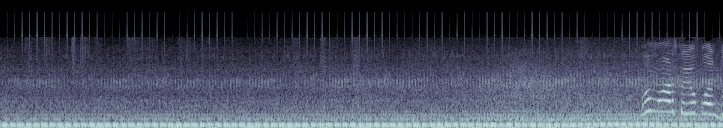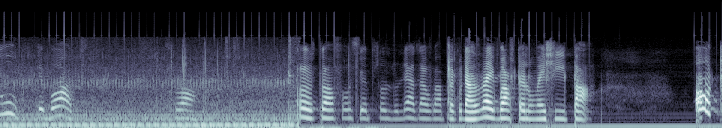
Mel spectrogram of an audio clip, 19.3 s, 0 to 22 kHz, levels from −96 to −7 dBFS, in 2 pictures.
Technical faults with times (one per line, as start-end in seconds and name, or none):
0.00-19.27 resampler restarted on every block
